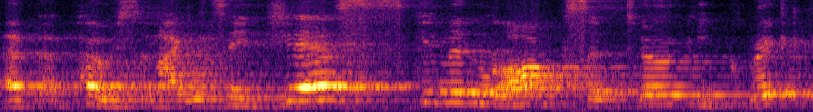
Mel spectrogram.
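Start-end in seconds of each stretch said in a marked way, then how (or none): 1.3-4.1 slow, higher, louder Southern drawl; bad Southern belle. Shown as a demonstration. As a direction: ham up a terrible Southern belle accent. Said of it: "my southern accent, my southern belle, was about as bad".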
